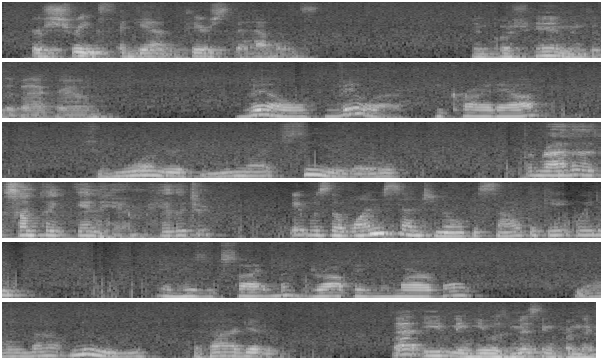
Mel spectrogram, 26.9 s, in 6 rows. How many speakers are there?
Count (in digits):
6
